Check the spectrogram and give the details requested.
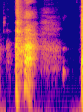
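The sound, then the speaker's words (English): A single loud, harsh cough, trailing off into a breathy exhale, with the start of another cough right at the end. “Cough count, too.”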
